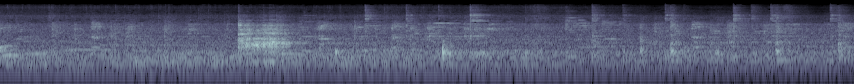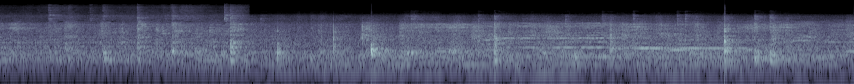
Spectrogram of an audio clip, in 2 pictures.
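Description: A steel spatula stirring chopped onions in a stainless steel saucepan, scraping and clinking against the metal, with some sizzling from the frying. The louder scrape comes about two and a half seconds in.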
